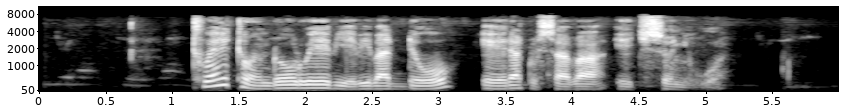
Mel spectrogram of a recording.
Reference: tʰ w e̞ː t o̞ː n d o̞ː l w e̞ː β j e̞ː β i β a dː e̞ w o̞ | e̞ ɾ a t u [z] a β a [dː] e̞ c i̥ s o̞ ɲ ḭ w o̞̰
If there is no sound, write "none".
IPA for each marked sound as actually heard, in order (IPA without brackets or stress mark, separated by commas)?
s, none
